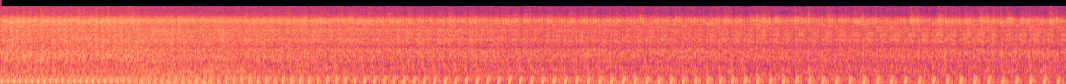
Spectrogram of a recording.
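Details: Front-tine tiller with old Briggs & Stratton, cold start, run last week: catches on the pull and settles at once into a quick even beat, no misses; well kept, runs nicely.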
